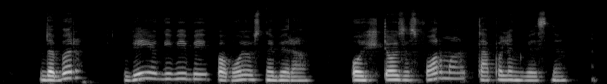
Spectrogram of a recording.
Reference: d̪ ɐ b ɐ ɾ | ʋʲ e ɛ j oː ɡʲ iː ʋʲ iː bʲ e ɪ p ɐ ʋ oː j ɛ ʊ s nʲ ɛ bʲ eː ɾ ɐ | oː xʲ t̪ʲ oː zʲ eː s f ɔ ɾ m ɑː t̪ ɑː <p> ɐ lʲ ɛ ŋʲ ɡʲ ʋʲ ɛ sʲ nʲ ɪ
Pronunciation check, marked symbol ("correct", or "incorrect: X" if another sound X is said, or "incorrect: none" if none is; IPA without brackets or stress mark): correct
